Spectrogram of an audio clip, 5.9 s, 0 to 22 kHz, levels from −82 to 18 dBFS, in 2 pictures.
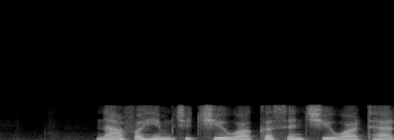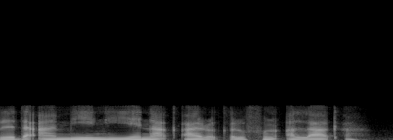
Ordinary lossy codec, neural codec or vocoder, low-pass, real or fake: none; codec, 16 kHz, 0.3 kbps, FocalCodec; 5.4 kHz; fake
